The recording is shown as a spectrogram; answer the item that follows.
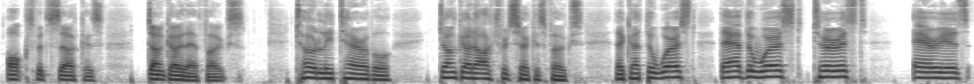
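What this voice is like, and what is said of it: Imitates another person's voice. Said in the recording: “that Trump impression”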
